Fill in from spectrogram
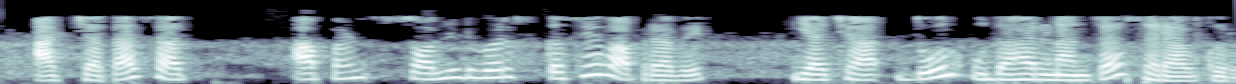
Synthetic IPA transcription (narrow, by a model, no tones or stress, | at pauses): atɕat̪asat̪̚ | apəɳsɔliɽʋəɾɡskəseʋapɾaʋet̪̚jat͡ɕjad̪onud̪aɦəɾɳãnt͡sasəɾaʋkəɾṵː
